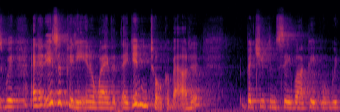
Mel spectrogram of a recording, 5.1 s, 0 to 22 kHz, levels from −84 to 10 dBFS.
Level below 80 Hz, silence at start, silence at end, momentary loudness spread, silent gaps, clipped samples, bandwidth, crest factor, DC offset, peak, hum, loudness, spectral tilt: -52 dBFS; 0 s; 0 s; 8 LU; none; under 0.1%; 15 kHz; 16 dB; under 0.1%; -8 dBFS; none; -24 LUFS; -4.5 dB/octave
